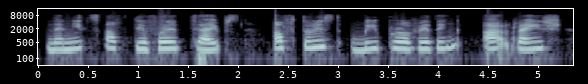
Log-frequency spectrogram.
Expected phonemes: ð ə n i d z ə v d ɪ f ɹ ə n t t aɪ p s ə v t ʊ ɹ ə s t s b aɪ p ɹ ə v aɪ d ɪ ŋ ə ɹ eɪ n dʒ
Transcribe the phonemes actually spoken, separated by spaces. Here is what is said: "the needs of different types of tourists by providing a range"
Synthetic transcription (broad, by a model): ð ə n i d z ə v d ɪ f ɹ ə n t t aɪ p s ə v t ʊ ɹ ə s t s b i p ɹ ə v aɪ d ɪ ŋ ə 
